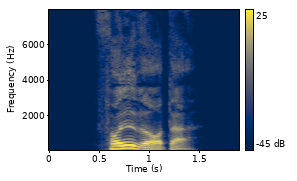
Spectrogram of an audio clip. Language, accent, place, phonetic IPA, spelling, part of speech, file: German, Germany, Berlin, [ˈfɔlˌvœʁtɐ], Vollwörter, noun, De-Vollwörter.ogg
- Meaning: nominative/accusative/genitive plural of Vollwort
